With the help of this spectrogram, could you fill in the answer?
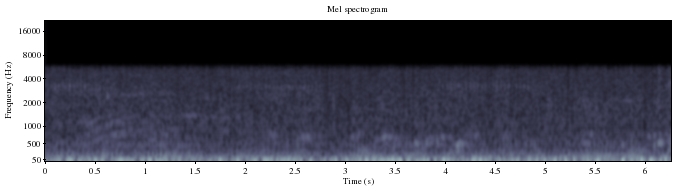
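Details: Pet cat Taffy, a female said to purr like a helicopter, sustains a long low pulsing purr while a person talks softly over it; a sharp sound closes the stretch.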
